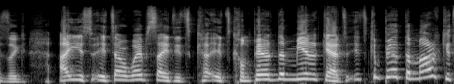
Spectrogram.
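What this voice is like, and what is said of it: Imitated meerkat ad character's weird accent. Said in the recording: “they have a weird accent”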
